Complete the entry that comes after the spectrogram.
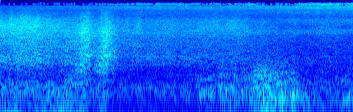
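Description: A deep, continuous rumble of a thunderstorm rolls on steadily, heavy low-end energy swelling slightly near the end, with a brief hissy surge like wind or rain early on. No voices.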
